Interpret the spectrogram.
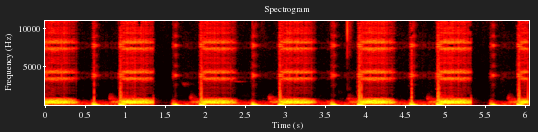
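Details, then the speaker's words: Regular heartbeat near 60 a minute with a rushing murmur filling the longer diastolic pause while the shorter systolic interval stays clear; a diastolic murmur in a teaching recording. "diastole Veja compare que o intervalo sistólico aqui ele é menor e ele está livre então O sopro é na de asle"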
